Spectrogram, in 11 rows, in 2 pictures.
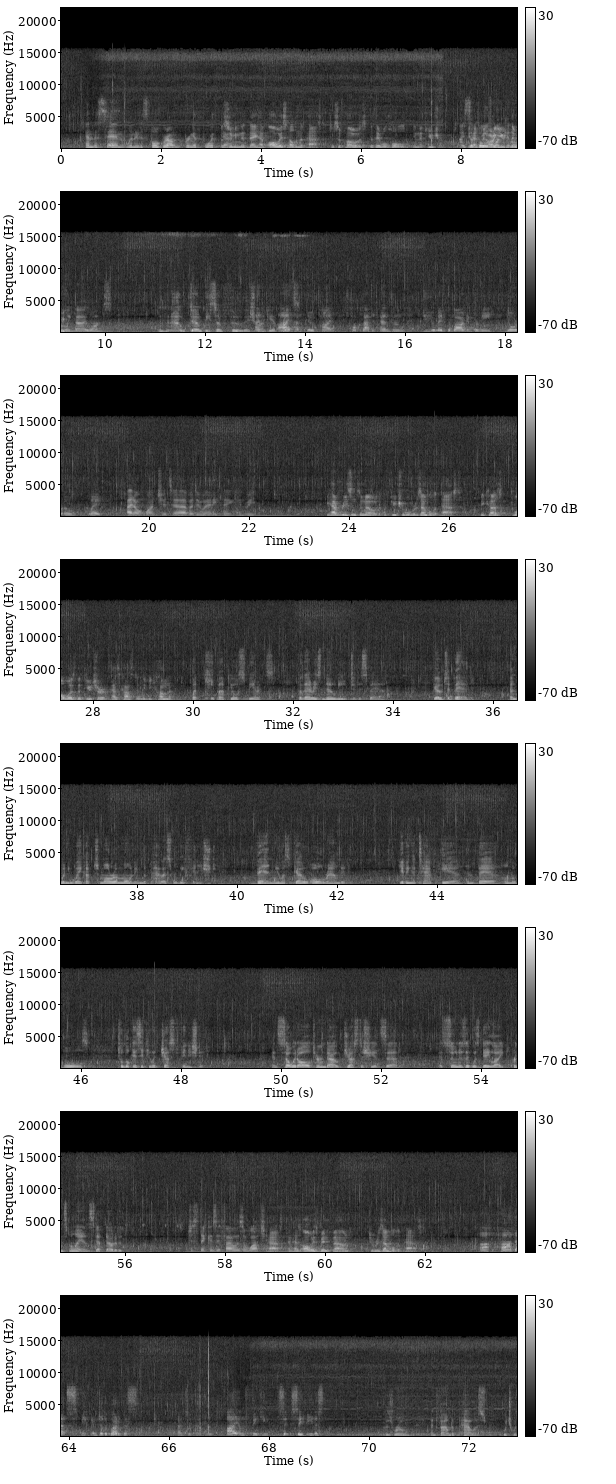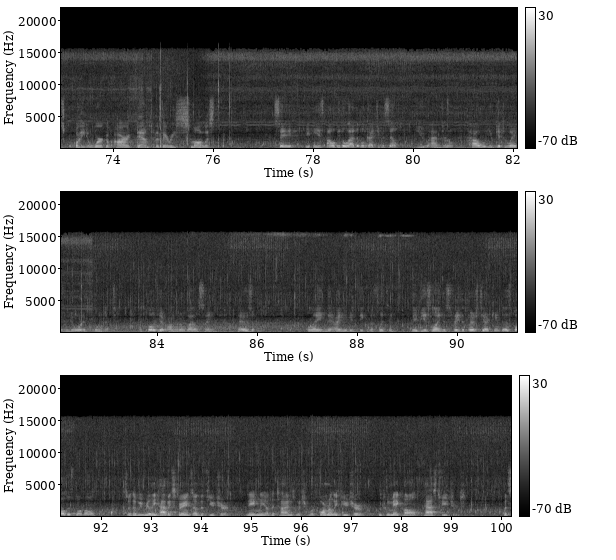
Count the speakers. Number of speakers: five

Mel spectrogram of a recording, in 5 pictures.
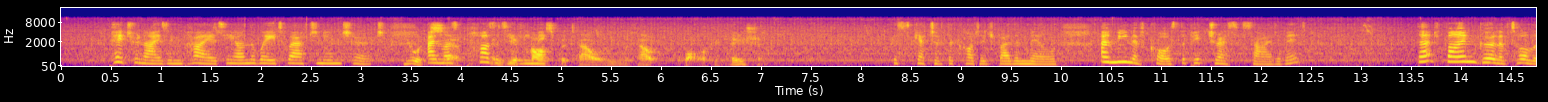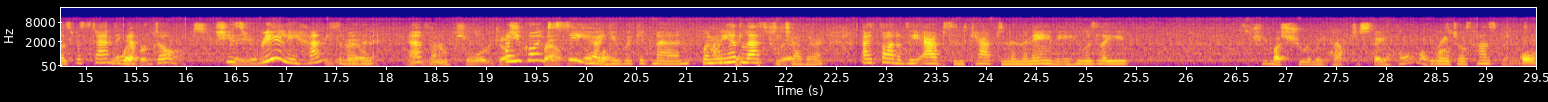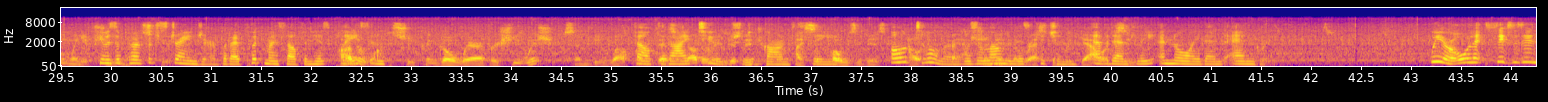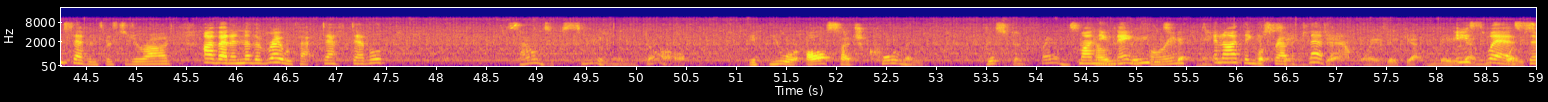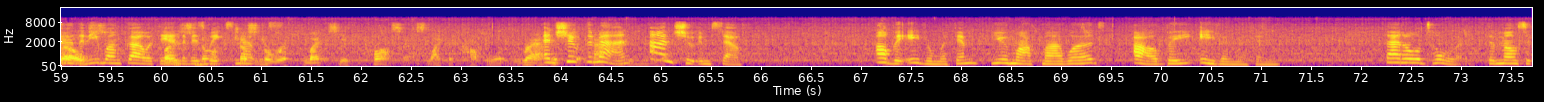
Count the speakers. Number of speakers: two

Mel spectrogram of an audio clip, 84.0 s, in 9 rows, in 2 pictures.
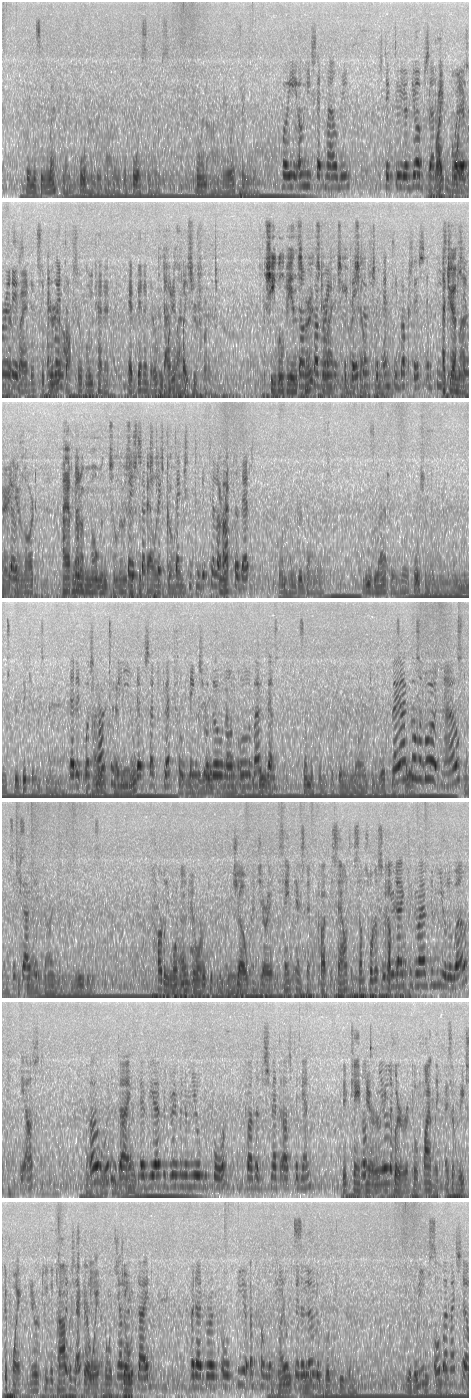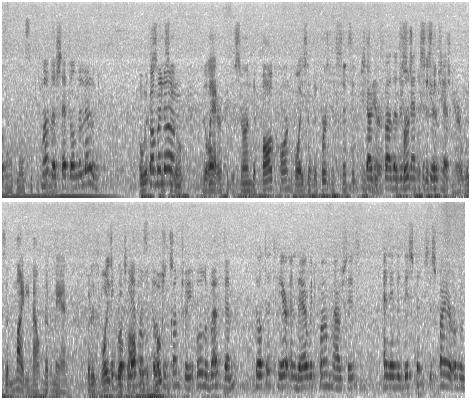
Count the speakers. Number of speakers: four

